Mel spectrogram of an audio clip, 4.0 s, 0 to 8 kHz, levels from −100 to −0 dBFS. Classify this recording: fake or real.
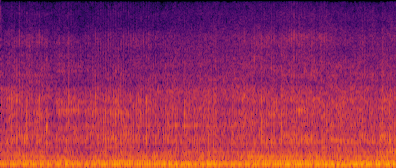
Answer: fake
